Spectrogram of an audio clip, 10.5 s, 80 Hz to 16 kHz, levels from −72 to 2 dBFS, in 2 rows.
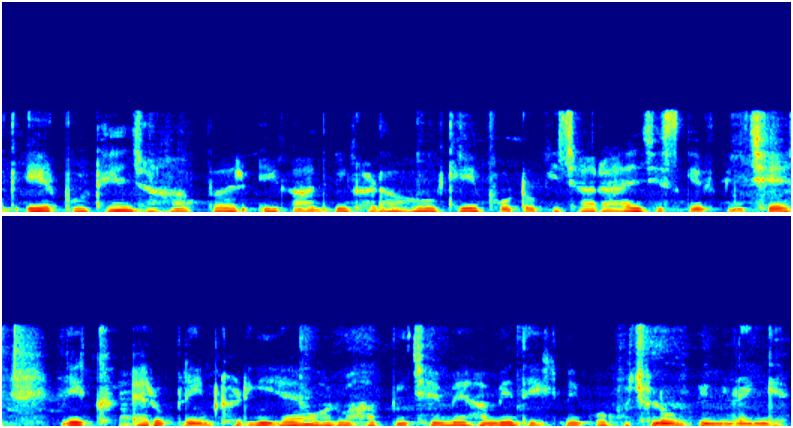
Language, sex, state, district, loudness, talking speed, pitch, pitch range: Hindi, female, Bihar, Saran, -17 LUFS, 175 wpm, 190 Hz, 180-200 Hz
